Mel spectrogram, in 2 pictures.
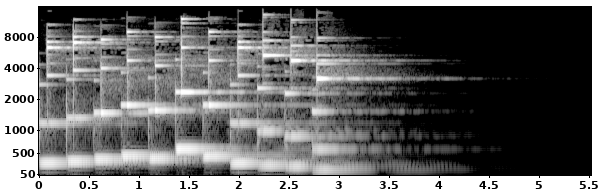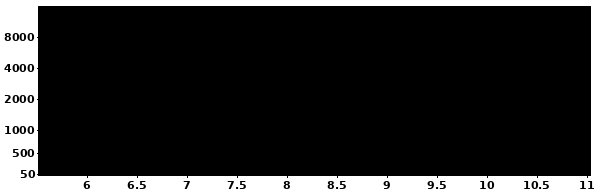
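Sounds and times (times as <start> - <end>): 
music box playing a christmas song: 0.0 - 4.0.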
